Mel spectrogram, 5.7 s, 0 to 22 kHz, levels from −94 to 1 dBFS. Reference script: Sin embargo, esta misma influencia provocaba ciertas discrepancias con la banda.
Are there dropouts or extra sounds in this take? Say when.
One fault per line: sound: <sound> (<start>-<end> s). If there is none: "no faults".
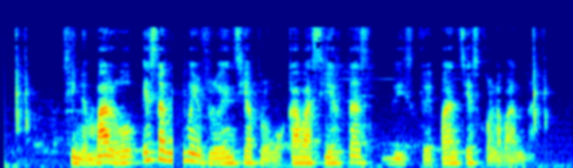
sound: dropout (1.7-1.8 s)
